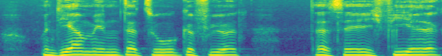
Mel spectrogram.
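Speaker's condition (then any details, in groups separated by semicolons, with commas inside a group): ALS; first suspected carpal tunnel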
